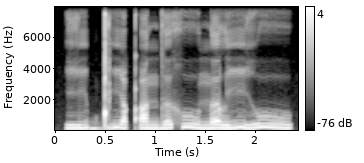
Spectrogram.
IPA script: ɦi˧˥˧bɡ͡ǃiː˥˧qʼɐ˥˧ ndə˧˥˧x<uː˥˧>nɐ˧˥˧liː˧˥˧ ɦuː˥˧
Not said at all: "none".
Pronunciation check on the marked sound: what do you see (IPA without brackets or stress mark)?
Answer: uː˥˧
